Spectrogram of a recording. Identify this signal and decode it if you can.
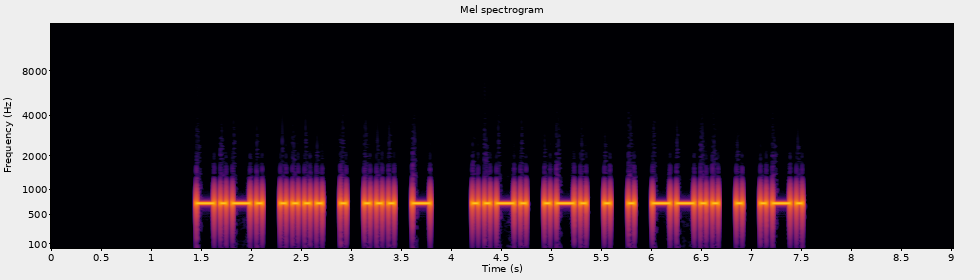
Morse code, heard as a keyed tone, about 20 wpm, 700 Hz. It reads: CHEST FREEZER
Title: Difficult Words - Speed-Racing with Hints - 20wpm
